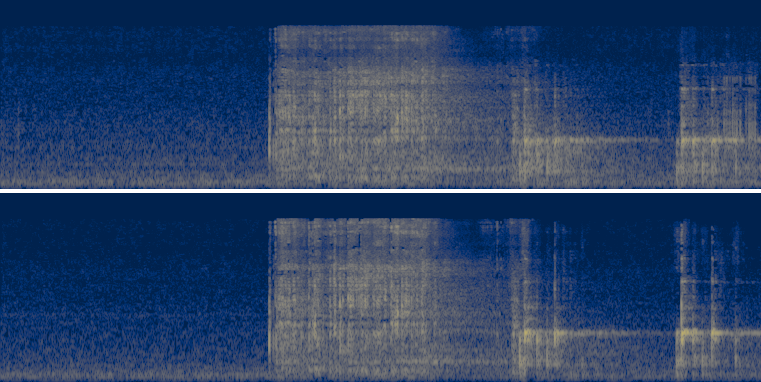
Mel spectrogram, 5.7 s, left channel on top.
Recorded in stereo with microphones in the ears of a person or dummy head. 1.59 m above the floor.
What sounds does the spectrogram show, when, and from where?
2.0 s tearing paper: 20° right (ahead or behind), 3 m
3.9 s knocking: 55° right (ahead or behind), 1.4 m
